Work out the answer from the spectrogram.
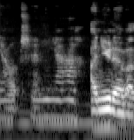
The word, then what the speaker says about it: Yelchin: I'm hoping that's how you pronounce his Anton name. Yelchin, yeah.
